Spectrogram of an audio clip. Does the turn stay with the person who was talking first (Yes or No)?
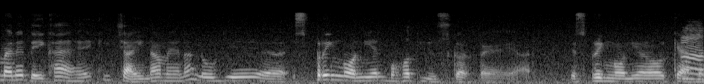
No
